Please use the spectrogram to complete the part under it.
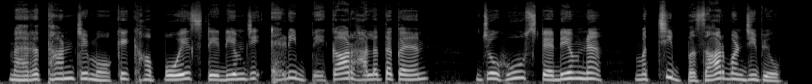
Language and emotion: Sindhi, disgusted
